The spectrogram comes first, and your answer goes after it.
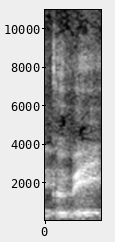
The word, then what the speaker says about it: көвей: Вот смотрите, вот здесь вот очень правильно произносит Адам Альбертович. Кövей. Кövей. К. И Е относятся к гласным переднего ряда. Значит, согласная будет переднего ряда, которая соответствует русской букве К.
